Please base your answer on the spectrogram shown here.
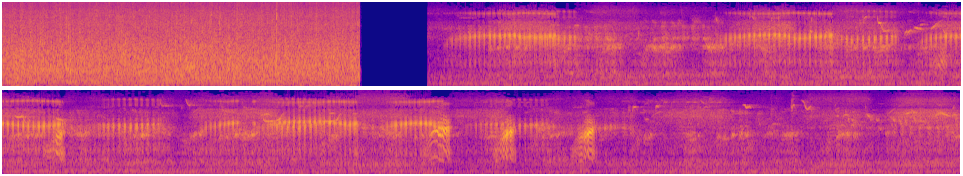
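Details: Frogs or toads croak in the rainy season, in a dense, fast chorus of nasal, rasping notes after a brief burst of rain-like hiss.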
